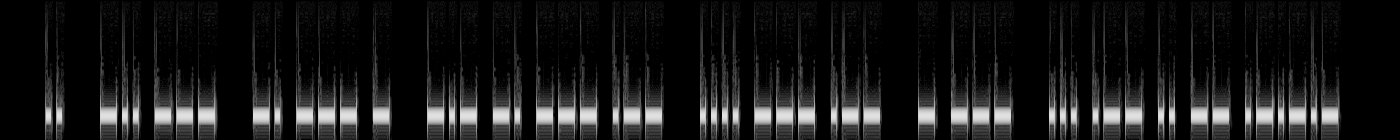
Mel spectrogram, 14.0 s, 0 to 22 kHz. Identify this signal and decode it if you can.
Morse code, heard as a keyed tone, about 22 wpm, 700 Hz. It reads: I DO NOT KNOW HOW TO SWIM.
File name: practice / 22wpm / Sentences with 4-Word Phrases - 22wpm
